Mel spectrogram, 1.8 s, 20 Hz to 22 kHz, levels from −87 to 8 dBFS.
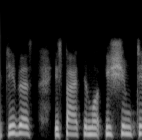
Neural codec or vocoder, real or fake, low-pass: codec, 16 kHz, 2 kbps, FunCodec, trained on Chinese and English, 25 frames a second; fake; 7.2 kHz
